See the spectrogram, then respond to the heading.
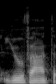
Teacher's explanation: He makes a long u for the juvat. It is a short vowel, technically, but again, medieval speakers do all kinds of changes to the vowel lengths.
